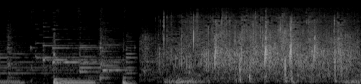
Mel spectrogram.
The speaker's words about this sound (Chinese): 感谢大家的掌声鼓励，当然掌声再热烈一点就更好了。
